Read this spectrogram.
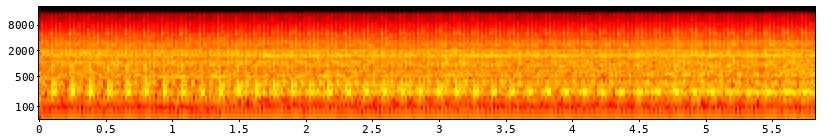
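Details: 2008 Fiat Doblo Cargo 1.3 Multijet diesel, first start after repairing a pulled-out clamp stud for injectors 3 and 4. It runs with the airflow meter unplugged while checking for leaks: crisp, even idle tick, no chuffing or whistle at the injectors, which stay dry.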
